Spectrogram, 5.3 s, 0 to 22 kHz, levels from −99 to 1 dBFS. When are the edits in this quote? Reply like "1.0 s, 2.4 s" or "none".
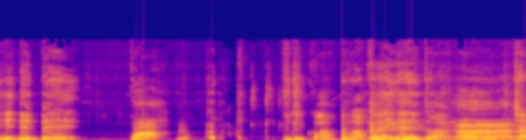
3.5 s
